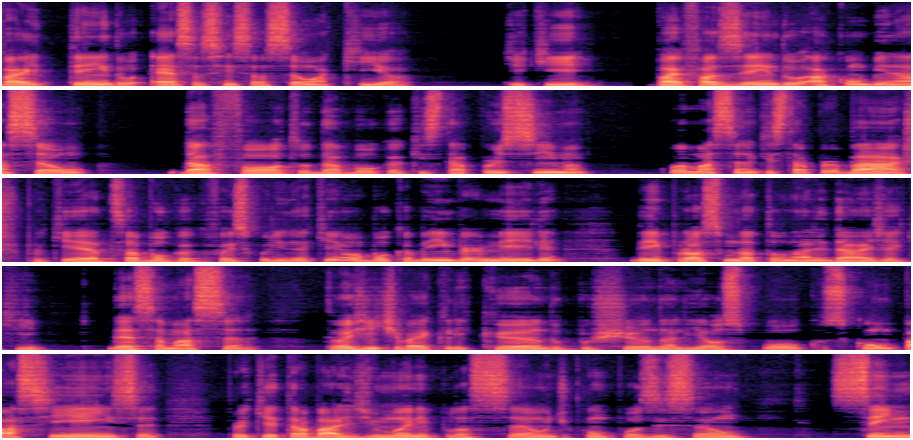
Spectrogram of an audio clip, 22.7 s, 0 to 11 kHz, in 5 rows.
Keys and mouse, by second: 19.9 click.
